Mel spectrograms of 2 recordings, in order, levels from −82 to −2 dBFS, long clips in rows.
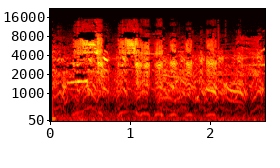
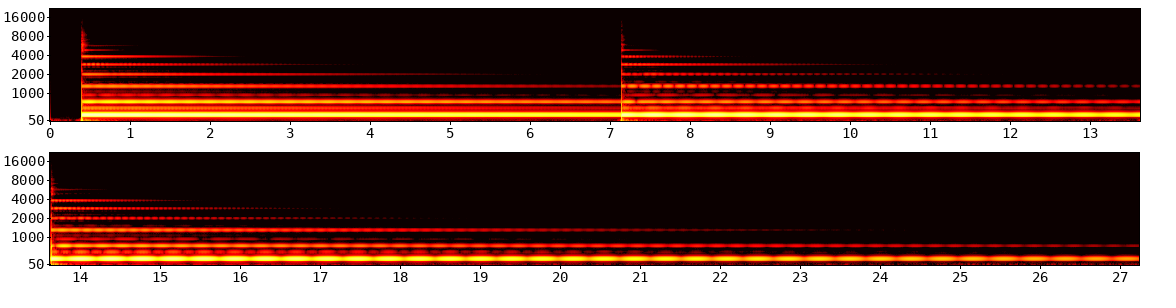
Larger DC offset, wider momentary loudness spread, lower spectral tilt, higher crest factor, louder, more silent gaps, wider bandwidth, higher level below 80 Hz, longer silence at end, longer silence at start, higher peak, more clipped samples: neither; second, 10 LU vs 20 LU; second, 3.5 dB/octave vs -8 dB/octave; first, 20 dB vs 14 dB; second, -20 LUFS vs -17 LUFS; neither; first, 16 kHz vs 4 kHz; second, -58 dBFS vs -52 dBFS; about the same, 0 s vs 0 s; second, 0 s vs 0.4 s; about the same, -4 dBFS vs -4 dBFS; neither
